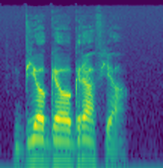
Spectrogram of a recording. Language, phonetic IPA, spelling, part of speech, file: Polish, [ˌbʲjɔɡɛɔˈɡrafʲja], biogeografia, noun, Pl-biogeografia.ogg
